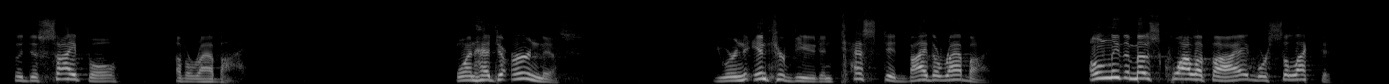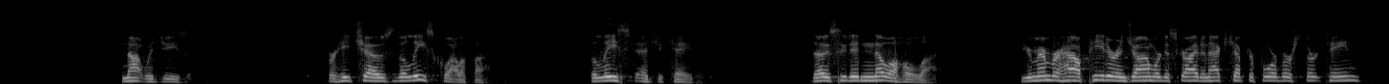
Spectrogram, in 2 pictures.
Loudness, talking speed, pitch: -31 LUFS, 125 wpm, 150 Hz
